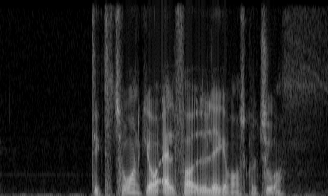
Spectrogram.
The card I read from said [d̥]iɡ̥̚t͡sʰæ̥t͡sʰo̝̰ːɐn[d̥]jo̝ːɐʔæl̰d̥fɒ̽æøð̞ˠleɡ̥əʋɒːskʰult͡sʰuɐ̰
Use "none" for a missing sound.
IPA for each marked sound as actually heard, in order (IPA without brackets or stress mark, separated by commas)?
d̥, ɡ̥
